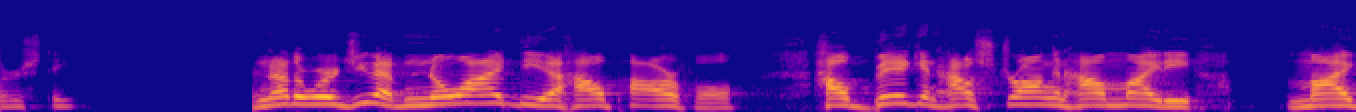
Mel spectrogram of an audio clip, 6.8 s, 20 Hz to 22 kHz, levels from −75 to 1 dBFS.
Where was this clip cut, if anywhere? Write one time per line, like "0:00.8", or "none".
0:01.3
